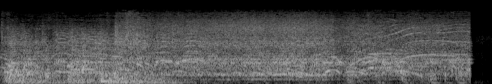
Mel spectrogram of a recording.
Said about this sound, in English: And then they tip over the truck and a crate labeled Killer Bees come swarming at the crowd.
